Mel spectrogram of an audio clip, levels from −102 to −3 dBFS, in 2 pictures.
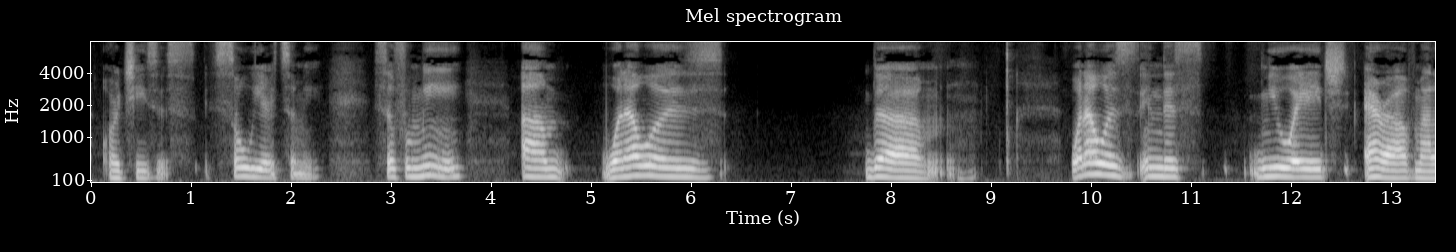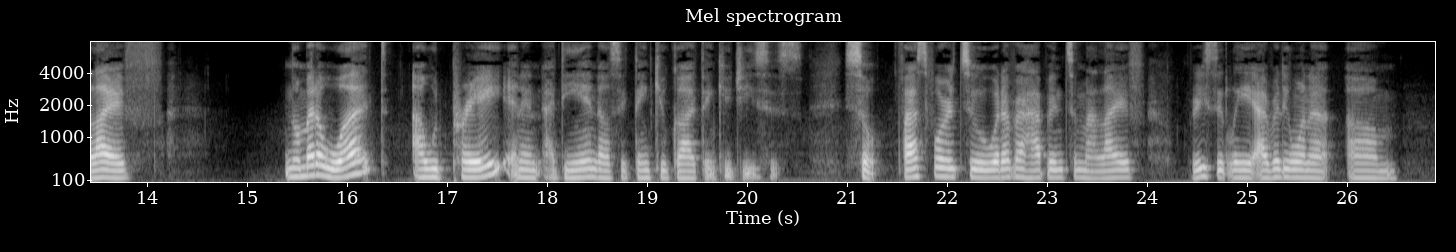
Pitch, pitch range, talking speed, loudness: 160 Hz, 150-175 Hz, 135 wpm, -24 LUFS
